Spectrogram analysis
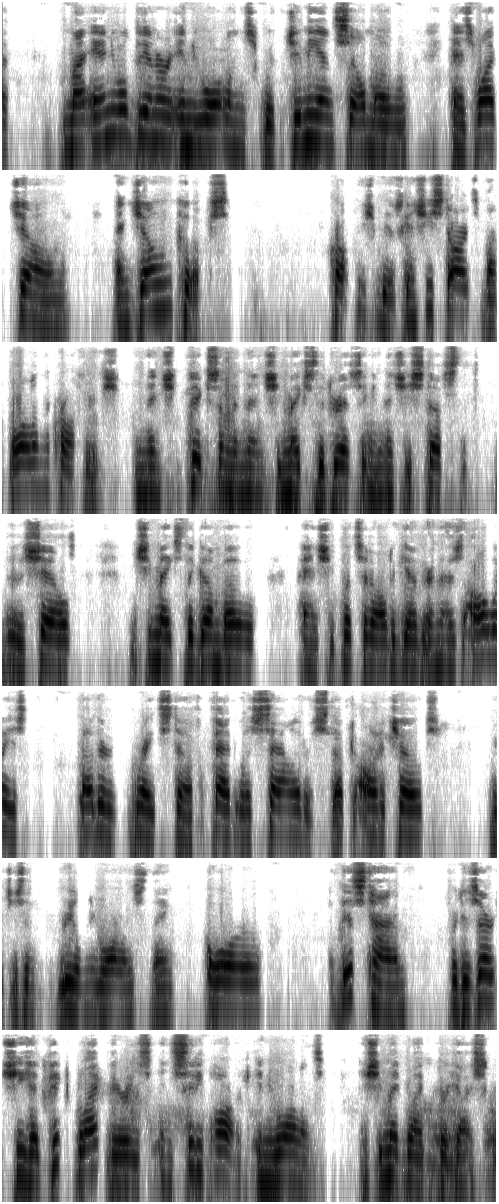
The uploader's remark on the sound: So, we have a short interview from the archives. Was taped out doors. It was recorded at this funky coffee shop in the very funky Little Five Points neighborhood of Atlanta.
